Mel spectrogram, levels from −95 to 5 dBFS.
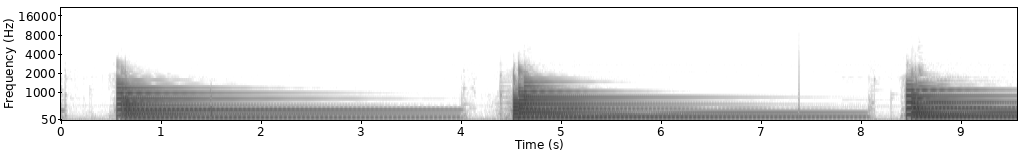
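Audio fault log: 1.49 s, lost LE Audio frames. A 7.5 ms gap, which fits one dropped Bluetooth LE Audio frame. The LC3 decoder filled it by repeating the previous spectrum with random signs. So the music briefly smears into a short noisy blur rather than a click.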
